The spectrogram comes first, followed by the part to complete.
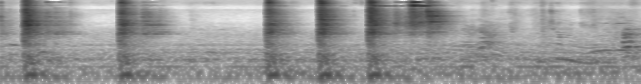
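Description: Blacksmith's hammer striking red-hot iron on an anvil during a borax-fluxed forge weld: two sharp blows, a pause, then three more in quick succession, each with a short ring.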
